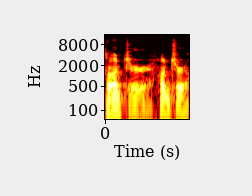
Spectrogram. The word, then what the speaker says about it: Hunter x Hunter: It's Hunter x Hunter. Hunter Hunter. Sorry, not supposed to pronounce the X.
